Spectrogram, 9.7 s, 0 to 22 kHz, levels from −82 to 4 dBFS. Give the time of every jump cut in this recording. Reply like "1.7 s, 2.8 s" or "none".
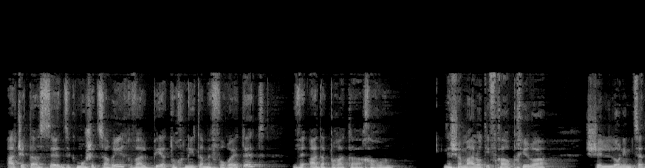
6.5 s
